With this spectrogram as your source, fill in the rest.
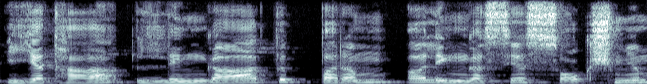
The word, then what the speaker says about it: सौक्ष्म्यम: लिंगात, अभी आया था लिंगात, परम अलिंगस्य सौक्ष्म्यम, सौक्ष्म्यम, सौक्षम्यम नहीं बोलेंगे, कुछ लोग इसका गलत उच्चारण करते हैं, सौक्षम्यम ऐसे बोलते हैं। सौक्ष्म्यम, क्योंकि क्ष जो है और म जो है दोनों आधे हैं।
